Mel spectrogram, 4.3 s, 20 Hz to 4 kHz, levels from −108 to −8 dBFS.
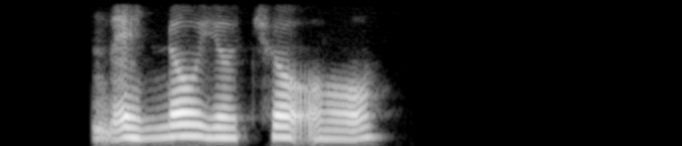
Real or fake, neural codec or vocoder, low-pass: real; none; 3.6 kHz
